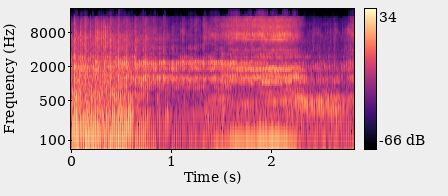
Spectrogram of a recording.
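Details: Craftsman 27cc two-stroke string trimmer, sat two years, after carb rebuild and new fuel lines, low and high needles set near one turn out: buzzy idle surging and sagging every second, never settling; mixture and idle still need fine adjustment.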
